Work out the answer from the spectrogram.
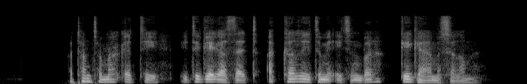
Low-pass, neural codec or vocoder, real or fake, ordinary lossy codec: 9.9 kHz; codec, 16 kHz in and 24 kHz out, 0.4 kbps, LongCat-Audio-Codec, two codebook decoder; fake; AAC, 48 kbps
